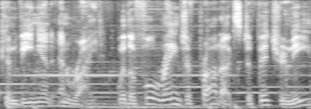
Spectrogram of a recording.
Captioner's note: none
